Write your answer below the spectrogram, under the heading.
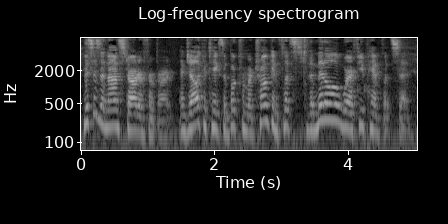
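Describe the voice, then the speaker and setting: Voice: mid-range voice, lively intonation, fast, slight background noise. A narrator reading scripted stage directions aloud at a table read.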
